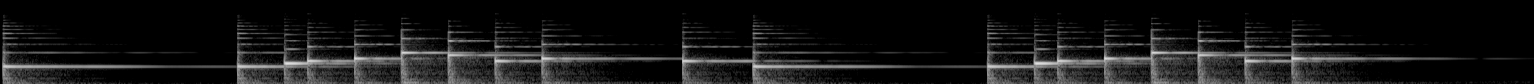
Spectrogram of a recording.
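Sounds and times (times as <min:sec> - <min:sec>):
piano: 0:00.0 - 0:15.3.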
